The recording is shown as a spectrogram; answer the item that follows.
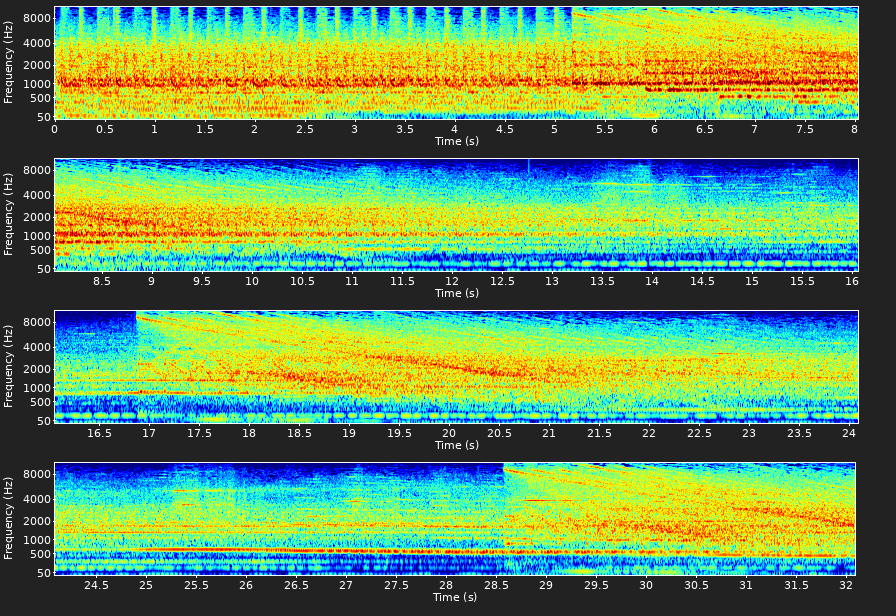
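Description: Acid techno from a vinyl DJ mix. A kick-drum beat drops out about five seconds in for a breakdown of repeated falling synth sweeps over a held low drone. The beat comes back briefly in the middle and again near the end.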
